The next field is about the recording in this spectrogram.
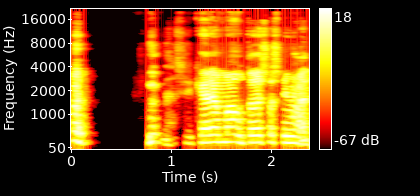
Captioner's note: speaking Foreign Language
